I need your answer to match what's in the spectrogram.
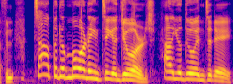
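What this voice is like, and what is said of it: Attempted Irish, came out Jamaican accent. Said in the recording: “I turned Jamaican. That is so not Irish ... It started off like he's going to Irish. No, he went Jamaican ... I went full Cool Runnings”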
